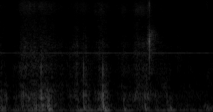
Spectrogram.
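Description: Near silence, with a few faint rustles of cotton fabric being handled.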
